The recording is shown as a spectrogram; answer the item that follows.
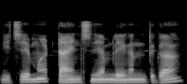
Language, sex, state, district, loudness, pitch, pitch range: Wancho, male, Arunachal Pradesh, Longding, -22 LUFS, 110 Hz, 110-115 Hz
